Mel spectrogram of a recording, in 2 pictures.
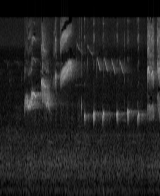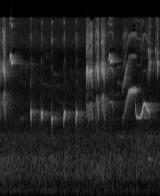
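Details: Early-morning song thrush at RSPB Fowlmere in February: a steady series of short, clipped whistled notes repeated many times, broken by high squeaky flourishes and rapid clicking trills.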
